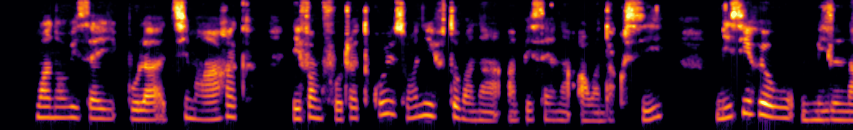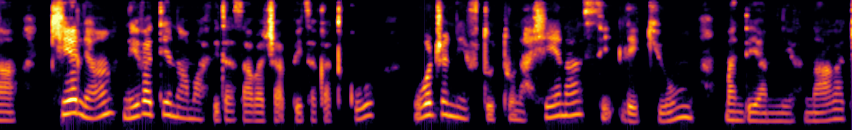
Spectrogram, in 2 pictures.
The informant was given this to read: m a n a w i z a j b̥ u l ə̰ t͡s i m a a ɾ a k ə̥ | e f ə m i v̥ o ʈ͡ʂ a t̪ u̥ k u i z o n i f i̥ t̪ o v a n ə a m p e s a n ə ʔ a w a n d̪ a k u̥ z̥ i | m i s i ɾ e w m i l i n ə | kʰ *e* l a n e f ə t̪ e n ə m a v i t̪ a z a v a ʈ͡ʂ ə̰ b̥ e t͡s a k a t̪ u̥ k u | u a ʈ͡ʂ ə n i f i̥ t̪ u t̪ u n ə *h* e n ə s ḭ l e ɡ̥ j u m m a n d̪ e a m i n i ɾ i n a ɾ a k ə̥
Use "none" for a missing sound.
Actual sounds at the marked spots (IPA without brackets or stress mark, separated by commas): e, h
